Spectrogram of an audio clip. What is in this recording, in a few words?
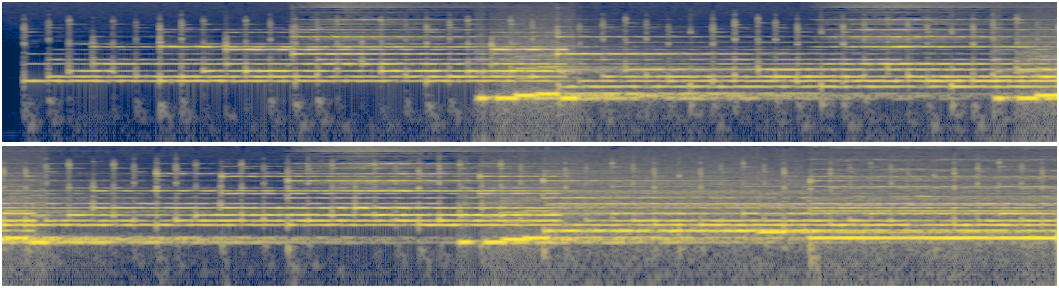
world music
